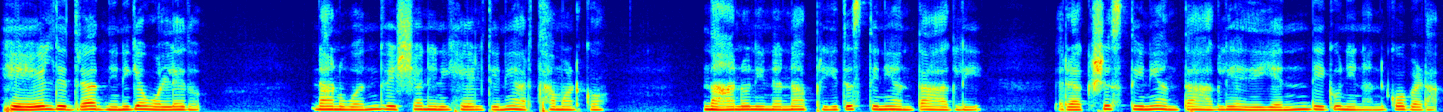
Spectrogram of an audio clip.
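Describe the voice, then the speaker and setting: A cold, cruel young husband in a spoken storybook, snapping his words out loud and harsh, as a woman reader puts him on. The voice is dark and mellow, recorded close and dry with no room sound. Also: medium pitch, little pitch movement, moderate pace, no echo, natural voice. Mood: angry.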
